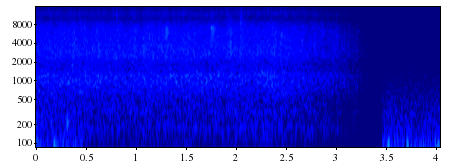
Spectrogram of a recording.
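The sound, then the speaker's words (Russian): Steady, dense rain hisses evenly for about three seconds, then cuts out abruptly to brief silence before a softer wash of rain returns. No voices are heard. “Сегодня я научу вас, как специально вызывать дождь, чтобы сладко уснуть.”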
